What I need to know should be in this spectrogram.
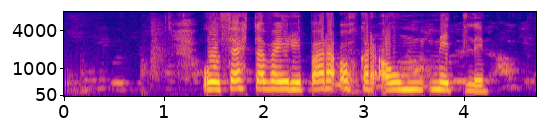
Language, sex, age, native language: Icelandic, male, 40-49, Polish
